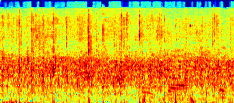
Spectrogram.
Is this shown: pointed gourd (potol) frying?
no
